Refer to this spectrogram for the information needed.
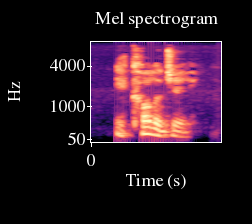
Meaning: The branch of biology dealing with the relationships of organisms with their environment and with each other
- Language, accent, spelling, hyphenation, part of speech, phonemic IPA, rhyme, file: English, Southern England, ecology, ecol‧ogy, noun, /ɪˈkɒl.ə.d͡ʒi/, -ɒlədʒi, LL-Q1860 (eng)-ecology.wav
